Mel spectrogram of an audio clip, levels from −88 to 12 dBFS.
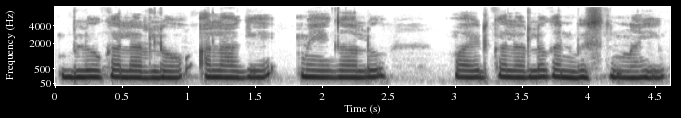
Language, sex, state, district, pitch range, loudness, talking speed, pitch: Telugu, female, Andhra Pradesh, Manyam, 205-225 Hz, -11 LUFS, 90 wpm, 215 Hz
